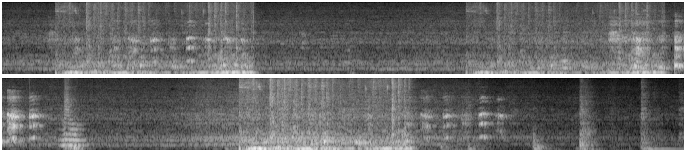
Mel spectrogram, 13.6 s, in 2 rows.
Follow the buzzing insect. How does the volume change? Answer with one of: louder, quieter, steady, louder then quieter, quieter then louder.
louder then quieter.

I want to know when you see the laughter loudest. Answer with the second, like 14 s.
7 s.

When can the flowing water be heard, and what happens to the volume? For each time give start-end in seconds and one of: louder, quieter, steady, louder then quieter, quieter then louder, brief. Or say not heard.
not heard.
